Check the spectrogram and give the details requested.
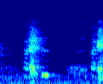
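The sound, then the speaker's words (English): Two short, breathy bursts of sneezing, roughly a second and a half apart, each a sudden hissing blast that quickly fades, with faint murmuring in between. “Bless you.”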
